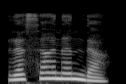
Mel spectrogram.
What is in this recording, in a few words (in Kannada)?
"ರಸಾನಂದ", kannada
